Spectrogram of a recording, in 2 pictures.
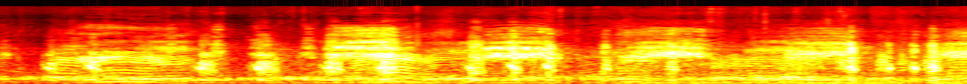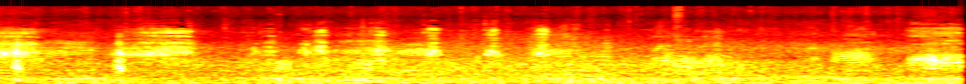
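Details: Mallard, runner and Pekin ducks gathering on a farm among other waterbirds: repeated nasal quacking bursts from a group, irregular, louder in the first half and fading into steady background chatter.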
